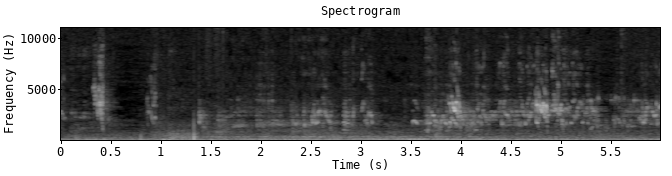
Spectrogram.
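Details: Chirping from a happy budgerigar: scattered squawky notes and a louder warbled chatter in the second half, some clicks and a low background hum.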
